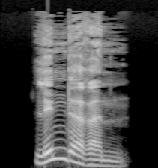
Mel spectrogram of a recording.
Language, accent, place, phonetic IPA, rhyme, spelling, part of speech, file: German, Germany, Berlin, [ˈlɪndəʁəm], -ɪndəʁəm, linderem, adjective, De-linderem.ogg
- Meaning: strong dative masculine/neuter singular comparative degree of lind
